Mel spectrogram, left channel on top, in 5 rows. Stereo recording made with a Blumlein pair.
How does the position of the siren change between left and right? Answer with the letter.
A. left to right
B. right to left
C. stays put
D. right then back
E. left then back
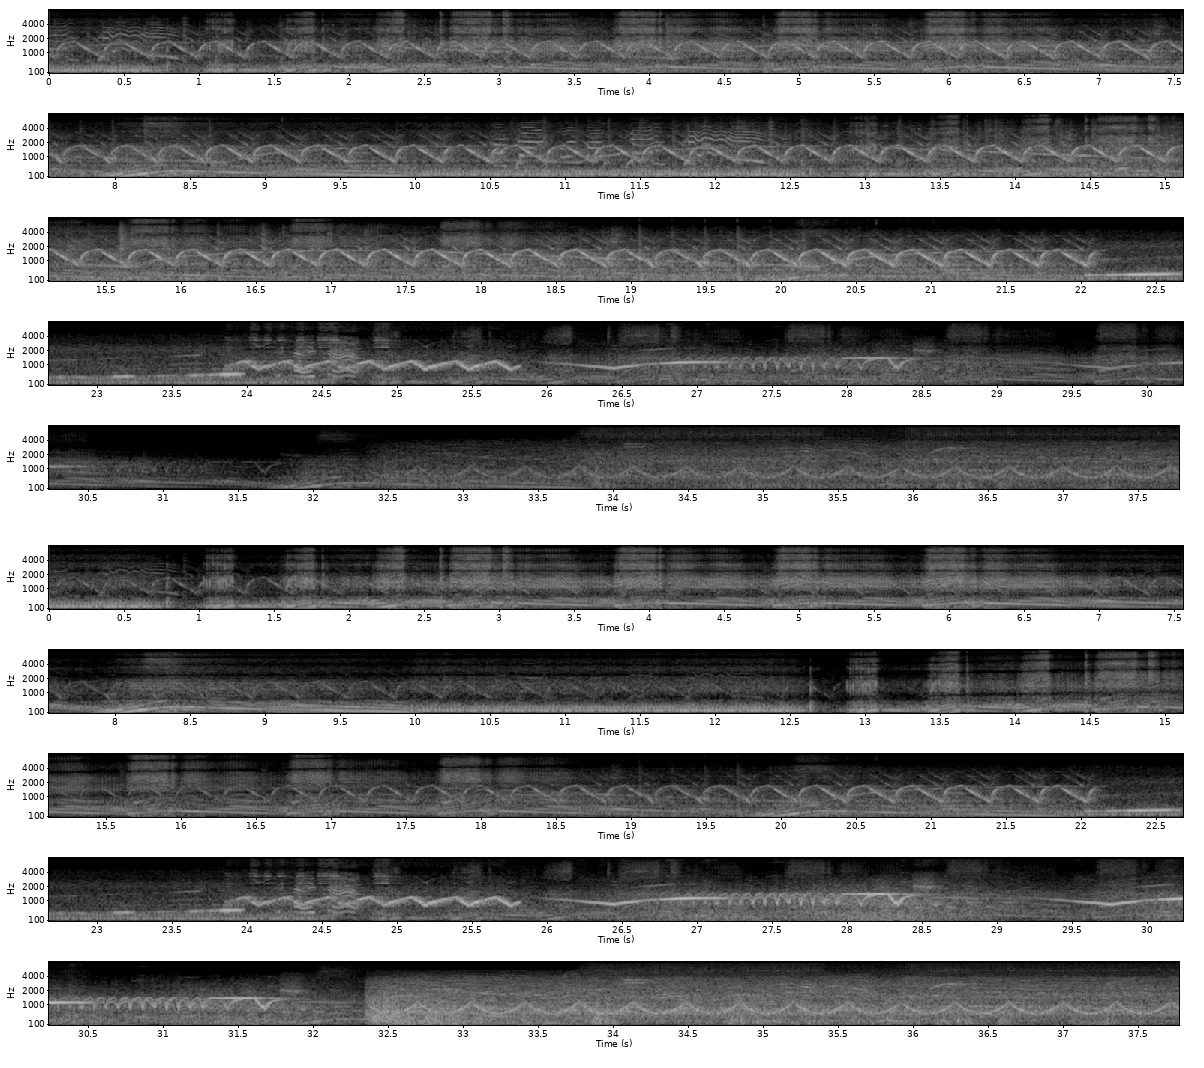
A.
